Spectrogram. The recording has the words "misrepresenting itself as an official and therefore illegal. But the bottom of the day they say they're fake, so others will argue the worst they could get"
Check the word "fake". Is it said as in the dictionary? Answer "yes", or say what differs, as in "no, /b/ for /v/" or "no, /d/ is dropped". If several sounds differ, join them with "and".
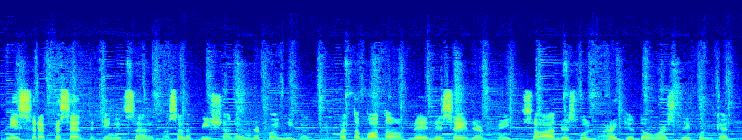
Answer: no, /p/ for /f/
